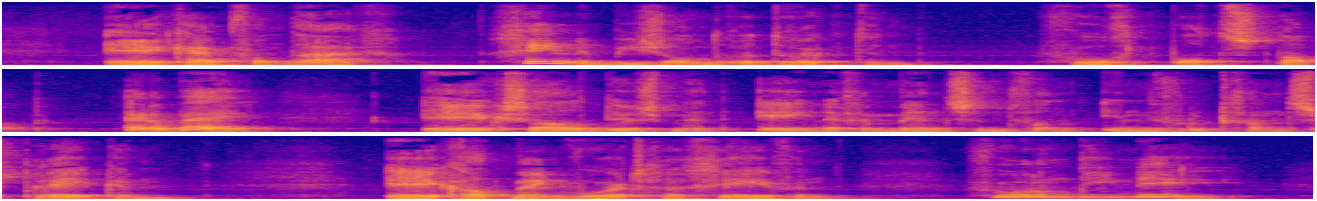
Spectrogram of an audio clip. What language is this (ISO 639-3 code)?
nld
